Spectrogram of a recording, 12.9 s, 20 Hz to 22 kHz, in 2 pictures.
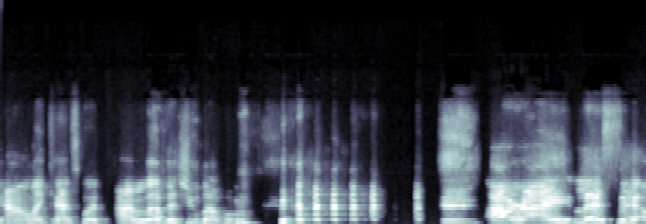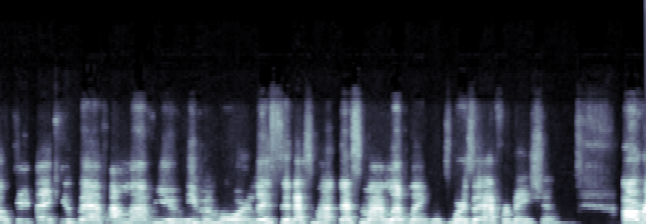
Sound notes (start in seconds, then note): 2.6 laughing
